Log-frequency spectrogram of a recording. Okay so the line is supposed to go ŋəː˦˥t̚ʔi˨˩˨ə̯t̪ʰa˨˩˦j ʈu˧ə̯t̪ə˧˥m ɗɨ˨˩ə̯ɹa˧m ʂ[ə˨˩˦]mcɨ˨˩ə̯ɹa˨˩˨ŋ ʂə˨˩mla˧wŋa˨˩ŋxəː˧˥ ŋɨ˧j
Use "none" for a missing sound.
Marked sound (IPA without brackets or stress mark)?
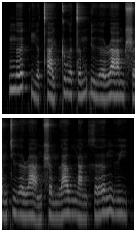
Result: ə˨˩˦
